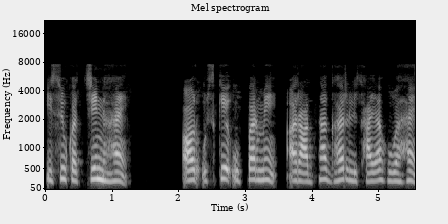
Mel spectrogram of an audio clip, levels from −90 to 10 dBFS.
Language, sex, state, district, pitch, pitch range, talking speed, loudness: Hindi, female, Chhattisgarh, Balrampur, 230 Hz, 215-250 Hz, 150 wpm, -18 LUFS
